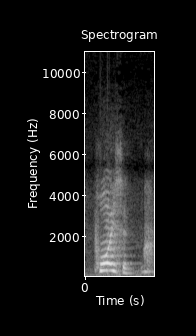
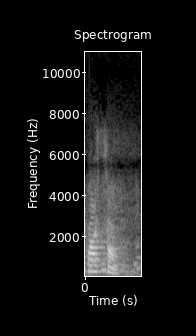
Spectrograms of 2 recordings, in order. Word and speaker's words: poisson: Poison. That's pronounced poisson.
